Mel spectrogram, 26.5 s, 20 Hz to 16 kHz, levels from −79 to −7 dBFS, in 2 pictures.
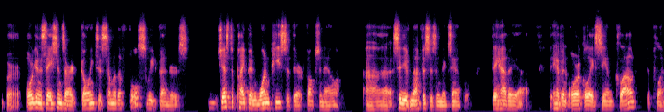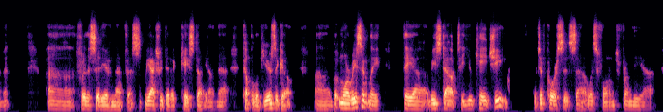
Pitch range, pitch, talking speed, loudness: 90-110 Hz, 100 Hz, 175 wpm, -19 LUFS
